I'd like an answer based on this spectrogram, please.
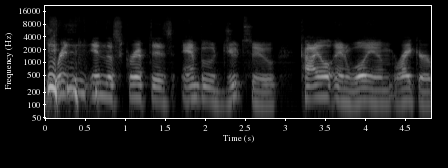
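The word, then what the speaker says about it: anbo-jyutsu: While it is written in the script is ambujutsu. Kyle and William Riker pronounce it as ambujitsu. Ambujutsu.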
